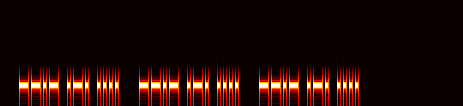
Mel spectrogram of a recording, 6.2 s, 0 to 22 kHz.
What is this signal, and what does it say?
Morse code, heard as a keyed tone, about 30 wpm, 700 Hz. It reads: QRH QRH QRH
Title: Q-Codes Repeated 3x 30wpm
